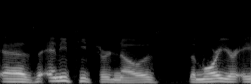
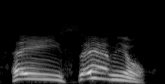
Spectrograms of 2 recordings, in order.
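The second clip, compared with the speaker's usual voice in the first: put-on high, loud little-girl yell; 12 semitones higher, 4 dB louder than usual. Retelling a little girl at a school calling out as god, retelling her loud yell. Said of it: "yell out really loud".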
